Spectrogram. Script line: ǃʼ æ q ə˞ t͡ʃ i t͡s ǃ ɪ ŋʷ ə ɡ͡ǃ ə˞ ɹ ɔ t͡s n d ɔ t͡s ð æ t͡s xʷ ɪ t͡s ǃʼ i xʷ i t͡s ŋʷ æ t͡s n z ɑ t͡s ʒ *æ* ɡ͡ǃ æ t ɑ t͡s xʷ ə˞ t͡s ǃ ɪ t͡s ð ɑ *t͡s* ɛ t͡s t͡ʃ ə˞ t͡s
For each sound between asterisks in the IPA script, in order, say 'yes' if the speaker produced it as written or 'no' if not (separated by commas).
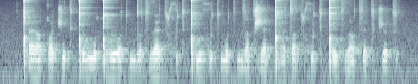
yes, yes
